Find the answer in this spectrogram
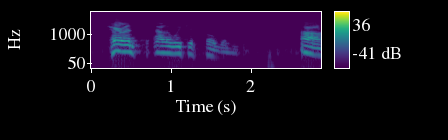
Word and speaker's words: Aloysius: Terrence Aloysius Hogan. All right, Hogan. You're not a bad guy. I guess you deserve a break. Yeah, spell that middle name right. It's Aloysius. Aloysius.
